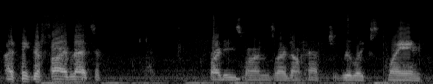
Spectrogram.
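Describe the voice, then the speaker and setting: A man's voice: lowish voice, steady tone, moderate pace, fairly bright tone, a little hiss or hum, poor audio. A young man chatting casually on a podcast, hesitant and full of fillers as he explains things. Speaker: podcast co-host. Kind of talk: casual chat.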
